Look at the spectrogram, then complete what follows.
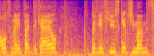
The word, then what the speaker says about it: Kayle: I need to say that Kayle definitely rhymes with scale, and that's exactly what we saw yesterday.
